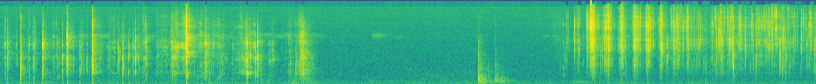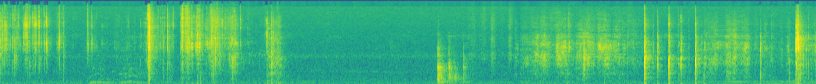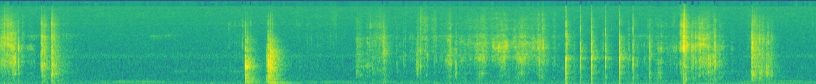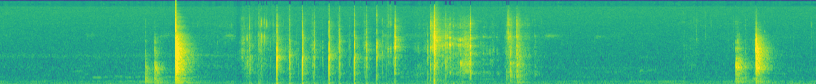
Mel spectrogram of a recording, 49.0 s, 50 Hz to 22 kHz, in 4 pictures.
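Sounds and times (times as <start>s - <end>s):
wrapper crinkling and tearing: 8.4s - 16.6s, 40.3s - 44.2s.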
